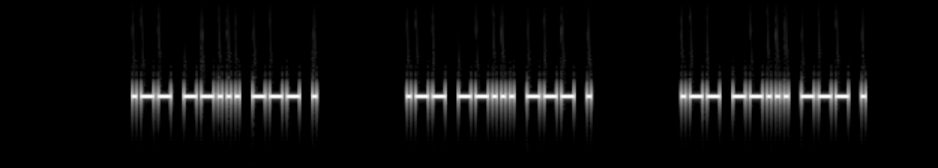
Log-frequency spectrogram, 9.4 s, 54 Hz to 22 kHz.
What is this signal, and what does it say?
Morse code, heard as a keyed tone, about 28 wpm, 700 Hz. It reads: W7OE W7OE W7OE
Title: USA Call Signs - 4 Characters - Repeated 3x - 28wpm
